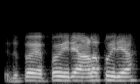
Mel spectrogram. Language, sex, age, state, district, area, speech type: Malayalam, male, 18-30, Kerala, Wayanad, rural, conversation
